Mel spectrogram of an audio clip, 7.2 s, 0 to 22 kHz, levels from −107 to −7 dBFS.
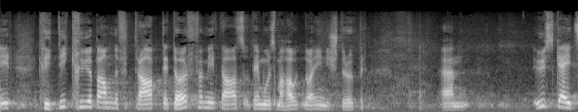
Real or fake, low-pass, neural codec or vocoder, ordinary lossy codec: real; 14.4 kHz; none; MP3, 64 kbps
